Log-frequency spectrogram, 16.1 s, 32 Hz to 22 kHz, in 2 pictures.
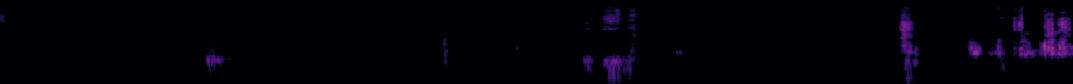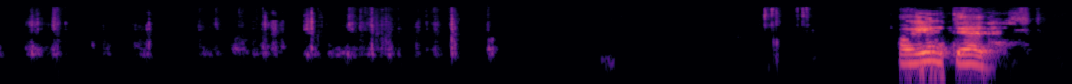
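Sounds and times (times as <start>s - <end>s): soft clicks and crunches: 6.7s - 11.9s, 13.6s - 14.3s
man's voice: 14.8s - 15.6s.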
